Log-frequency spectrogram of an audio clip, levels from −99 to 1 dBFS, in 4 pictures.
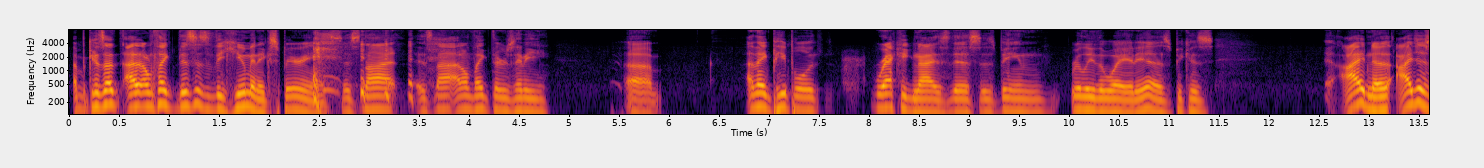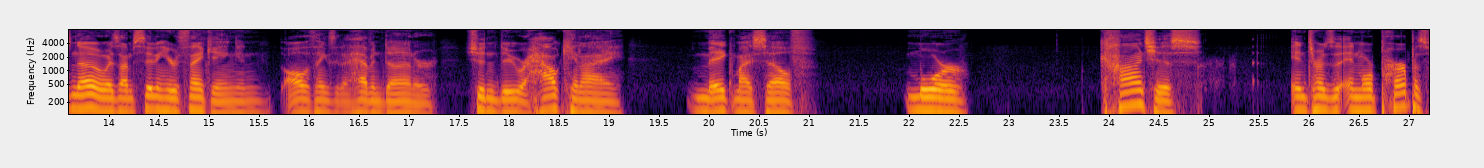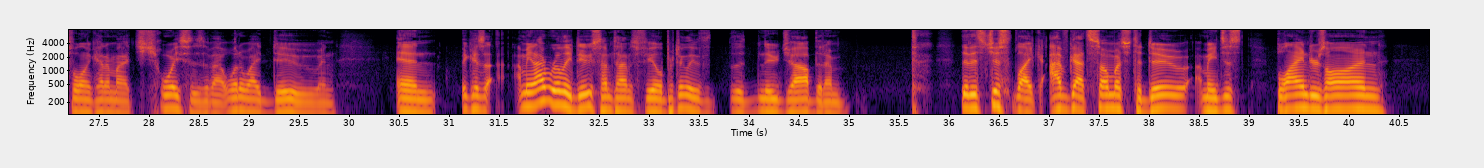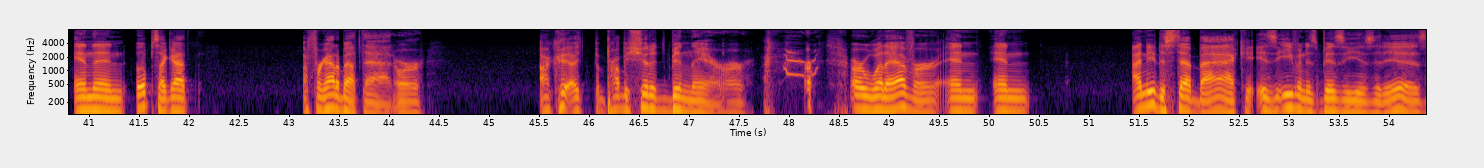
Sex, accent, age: male, American, 40-59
